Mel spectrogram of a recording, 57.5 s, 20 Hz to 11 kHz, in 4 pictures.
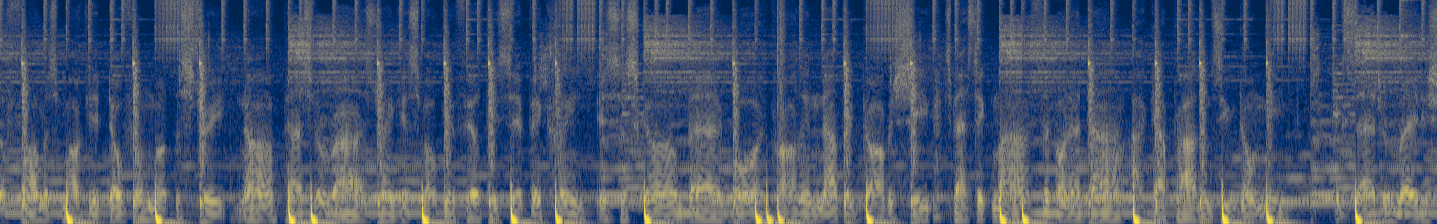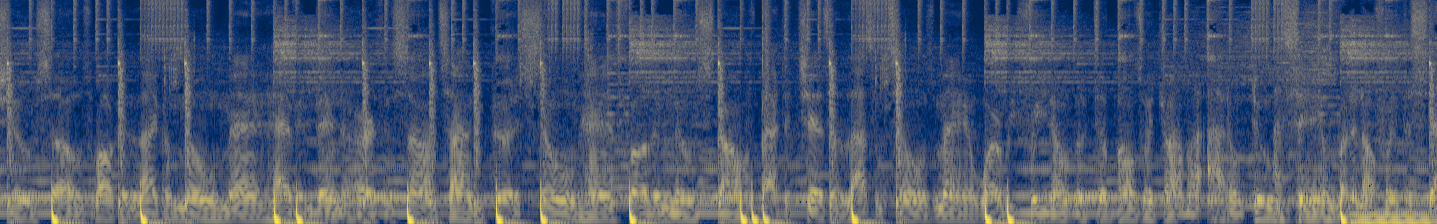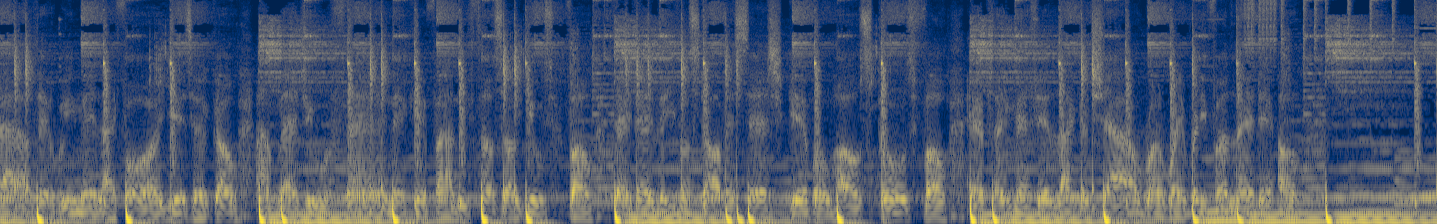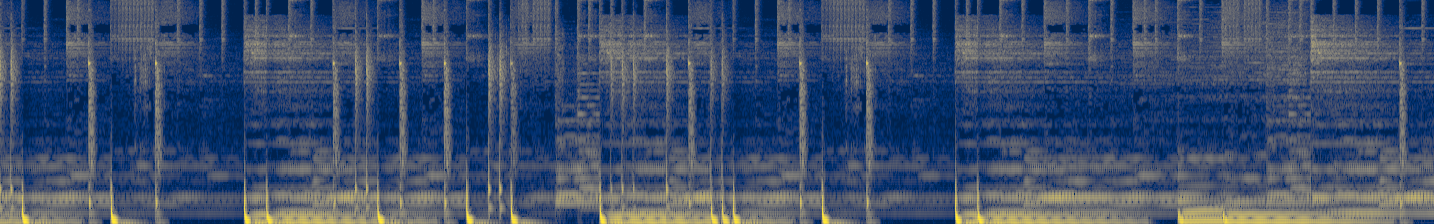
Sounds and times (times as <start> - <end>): Music: 0.0 - 57.4.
